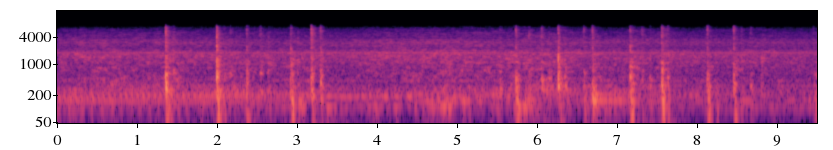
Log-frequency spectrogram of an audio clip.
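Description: Typing on a computer keyboard: irregular key clicks, beginning about a second in, over a faint steady hum.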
